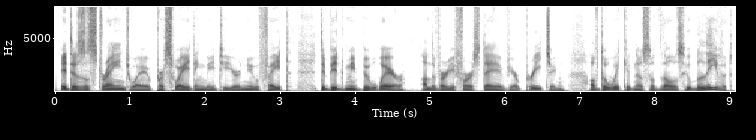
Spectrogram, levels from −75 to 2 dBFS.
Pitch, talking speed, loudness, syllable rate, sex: 105 Hz, 210 wpm, -21 LUFS, 5.6 syllables/s, male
